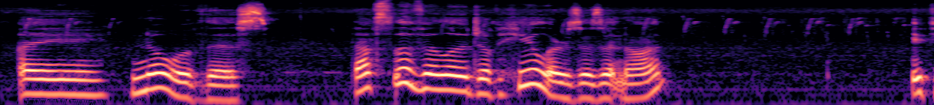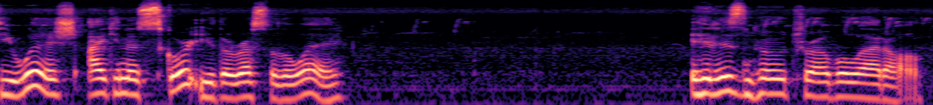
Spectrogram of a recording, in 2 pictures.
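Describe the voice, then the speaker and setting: A woman's voice: lowish voice, mellow. A woman playing a noble, humble lady knight in an audio drama, courteous and protective, with formal, old-fashioned courtly phrasing. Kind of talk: scripted roleplay audio drama to the listener.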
